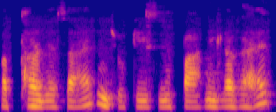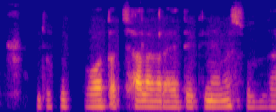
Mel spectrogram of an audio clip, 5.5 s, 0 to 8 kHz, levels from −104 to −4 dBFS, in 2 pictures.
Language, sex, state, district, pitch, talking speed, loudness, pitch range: Hindi, female, Bihar, Purnia, 160 Hz, 215 wpm, -33 LUFS, 155-170 Hz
